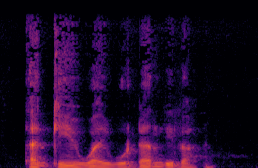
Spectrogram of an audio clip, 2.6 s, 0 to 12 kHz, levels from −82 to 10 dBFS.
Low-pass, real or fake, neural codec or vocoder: 10.8 kHz; fake; codec, 24 kHz, 0.9 kbps, WavTokenizer, medium speech release version 2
